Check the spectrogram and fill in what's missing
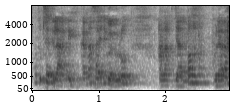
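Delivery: ordinary talk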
